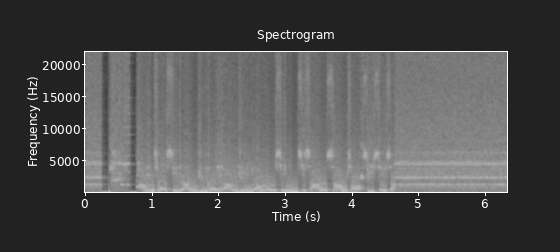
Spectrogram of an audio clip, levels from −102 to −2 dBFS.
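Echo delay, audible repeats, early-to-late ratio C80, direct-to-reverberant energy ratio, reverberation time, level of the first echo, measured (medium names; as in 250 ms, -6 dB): no echo, no echo, 18.0 dB, 10.0 dB, 0.65 s, no echo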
